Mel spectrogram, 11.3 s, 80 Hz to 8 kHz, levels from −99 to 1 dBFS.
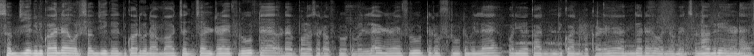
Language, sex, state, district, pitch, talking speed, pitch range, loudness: Marwari, male, Rajasthan, Churu, 115 Hz, 205 wpm, 115-120 Hz, -29 LUFS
